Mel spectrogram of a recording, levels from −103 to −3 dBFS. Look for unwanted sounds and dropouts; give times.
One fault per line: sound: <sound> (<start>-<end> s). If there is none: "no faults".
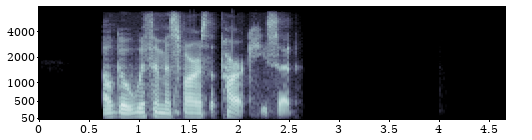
no faults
